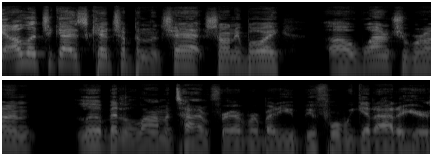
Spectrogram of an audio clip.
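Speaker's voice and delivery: ordinary talk, nothing marked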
